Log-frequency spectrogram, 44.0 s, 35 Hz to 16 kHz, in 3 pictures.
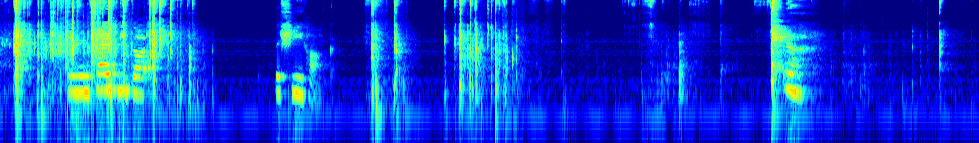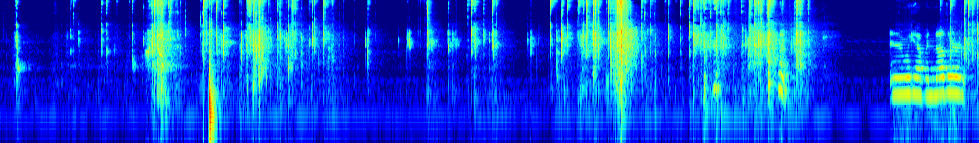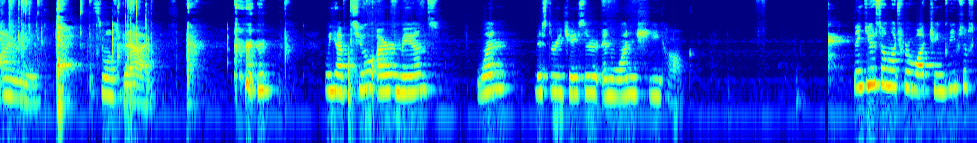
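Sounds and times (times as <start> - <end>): foil wrapper crinkling and tearing: 0.0 - 3.0, 6.7 - 7.8, 15.6 - 26.9, 28.9 - 30.2, 31.0 - 31.7.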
